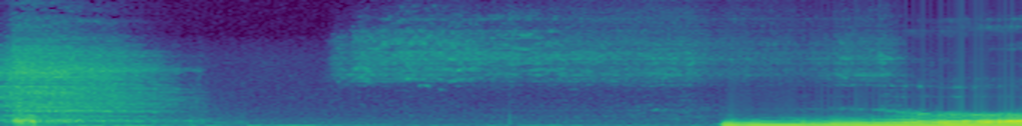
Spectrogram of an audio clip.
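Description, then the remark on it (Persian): A deep diaphragmatic breath is drawn in while seated, then let out as a long, steady, fairly soft hiss lasting a couple of seconds, which turns into a sustained, louder voiced "aah" tone, as a breathing exercise for speaking. “برای منظور میشینیم، یک دم دیافراگمی میگیریم، با همون صدای هیس خارج میکنیم، صدای هیس رو تبدیل به صدای آ میکنیم، کم کم شروع به بیان حروف و ادای کلمات میکنیم.”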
